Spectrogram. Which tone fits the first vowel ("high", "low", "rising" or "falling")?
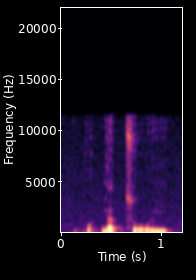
high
